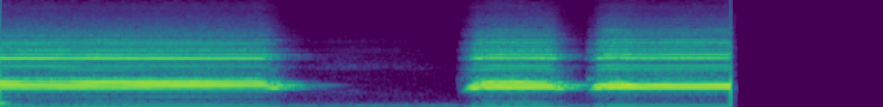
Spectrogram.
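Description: Wooden train whistle blowing a chord of several tones: one long blast that fades out, then after a short gap two quick toots, the last one cut off suddenly.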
